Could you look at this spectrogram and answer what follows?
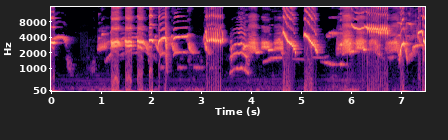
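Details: Varied song of a Javan pied starling: a lone whistle and a brief silence, then a dense medley of fast trills, buzzy rattles, sliding whistles and squawks, with soft low whistled notes in between.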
